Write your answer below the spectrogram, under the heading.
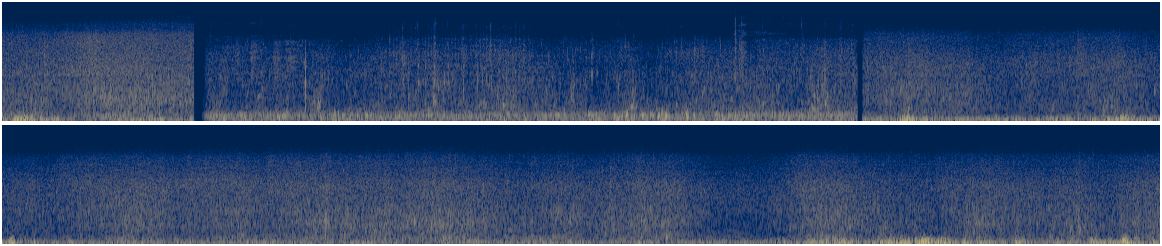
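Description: Small lake waves washing onto the shore, with wind rumbling on the microphone.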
